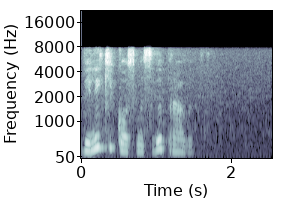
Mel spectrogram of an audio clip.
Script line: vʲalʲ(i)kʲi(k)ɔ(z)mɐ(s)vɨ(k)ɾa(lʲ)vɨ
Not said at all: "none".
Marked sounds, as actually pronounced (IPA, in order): i, k, s, s, p, none

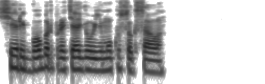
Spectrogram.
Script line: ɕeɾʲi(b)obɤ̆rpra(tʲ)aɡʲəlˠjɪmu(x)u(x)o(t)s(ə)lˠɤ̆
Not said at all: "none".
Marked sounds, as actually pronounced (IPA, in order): b, tʲ, k, s, k, ɑ

